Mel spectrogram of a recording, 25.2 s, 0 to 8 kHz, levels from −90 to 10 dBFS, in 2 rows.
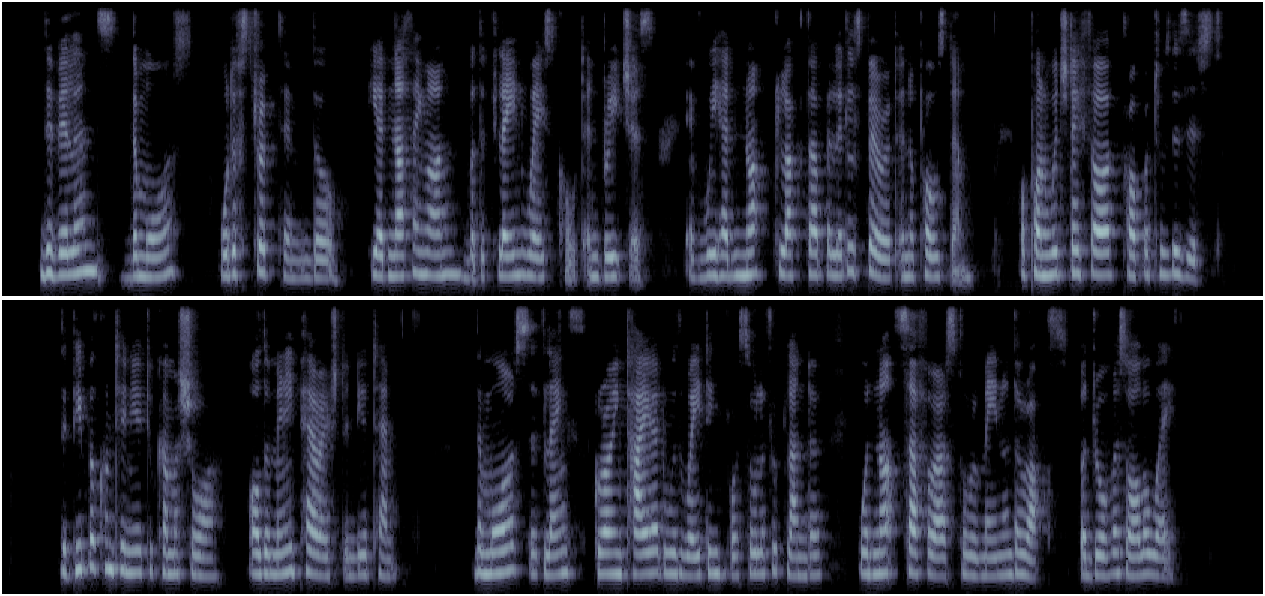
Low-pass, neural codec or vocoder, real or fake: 7.2 kHz; codec, 16 kHz, 2 kbps, X-Codec, WavLM features, trained on Multilingual LibriSpeech; fake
